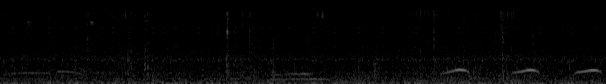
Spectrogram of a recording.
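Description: Faint bird calling: a few soft low notes early on, then a run of four short, evenly spaced arched notes, rising then falling, in the second half. A few light clicks sound in the background.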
